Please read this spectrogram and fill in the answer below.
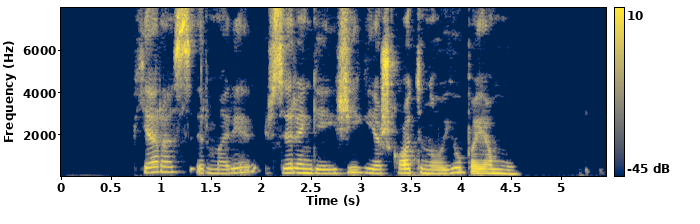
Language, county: Lithuanian, Kaunas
